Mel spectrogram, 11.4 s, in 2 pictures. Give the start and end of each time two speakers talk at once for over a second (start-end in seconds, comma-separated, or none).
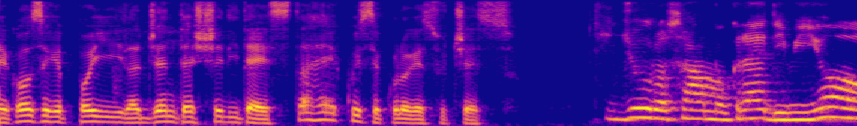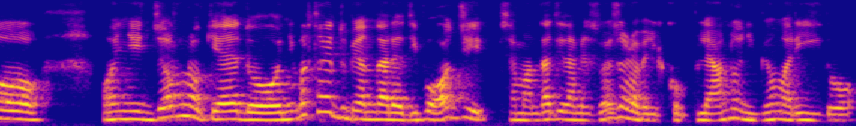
none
